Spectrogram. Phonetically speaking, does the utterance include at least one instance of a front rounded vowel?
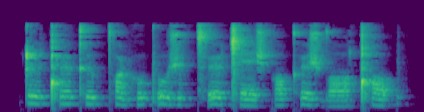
yes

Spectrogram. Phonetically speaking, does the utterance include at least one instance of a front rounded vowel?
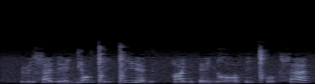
no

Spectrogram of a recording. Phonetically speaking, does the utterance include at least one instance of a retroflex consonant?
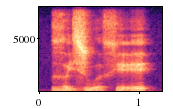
no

